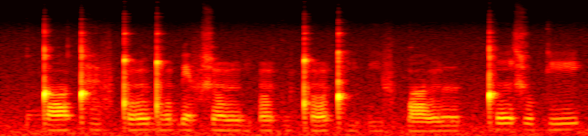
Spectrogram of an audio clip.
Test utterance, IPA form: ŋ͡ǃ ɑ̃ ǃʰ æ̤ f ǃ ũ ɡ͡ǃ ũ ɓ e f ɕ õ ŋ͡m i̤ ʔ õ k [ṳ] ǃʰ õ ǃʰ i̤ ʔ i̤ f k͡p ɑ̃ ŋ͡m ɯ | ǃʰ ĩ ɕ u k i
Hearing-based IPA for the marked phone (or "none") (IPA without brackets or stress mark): ṳ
